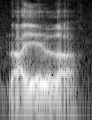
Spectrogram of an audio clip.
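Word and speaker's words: לַיְלָה: 라엘라 해봐봐. 라엘라. 사실 약간 애 발음을 해줘야 돼. 라엘라.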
